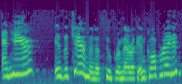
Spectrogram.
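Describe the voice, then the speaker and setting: A woman acting as an excited ceremonial announcer in a 1950s radio drama. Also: high voice, brisk. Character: excited female announcer introducing the chairman. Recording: muffled hissy old radio recording.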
